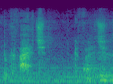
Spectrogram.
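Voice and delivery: barely audible whispered audition line; timid little girl. Acted. Another girl auditioning for casting, tiny shy whisper. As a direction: whisper it falteringly, like a shy child. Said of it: "And there's another girl".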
